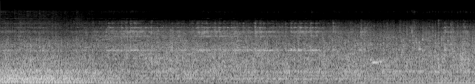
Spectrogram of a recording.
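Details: Caterpillar Twenty Two crawler, roughly 250 cubic inches, with a pipe extension and clamped muffler on the exhaust, at about half throttle and half choke: even, steady chuffing beat around four per second with no misses, knocks or rattles; runs smooth and healthy.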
